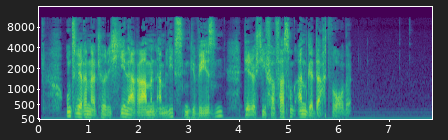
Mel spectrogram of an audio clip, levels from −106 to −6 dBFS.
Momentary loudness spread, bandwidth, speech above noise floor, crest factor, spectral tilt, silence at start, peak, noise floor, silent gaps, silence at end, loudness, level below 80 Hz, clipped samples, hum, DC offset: 15 LU; 11.5 kHz; 38 dB; 24 dB; -2 dB/octave; 0.05 s; -2 dBFS; -62 dBFS; none; 1.65 s; -22 LUFS; -54 dBFS; under 0.1%; none; under 0.1%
